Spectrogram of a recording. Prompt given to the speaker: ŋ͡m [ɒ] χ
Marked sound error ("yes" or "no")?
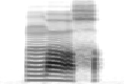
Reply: no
